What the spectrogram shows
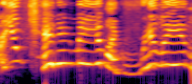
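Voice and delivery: high, loud screaming. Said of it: "that's when I started screaming at the screen".

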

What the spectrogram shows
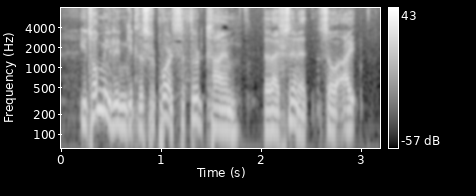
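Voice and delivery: ordinary talk, nothing marked

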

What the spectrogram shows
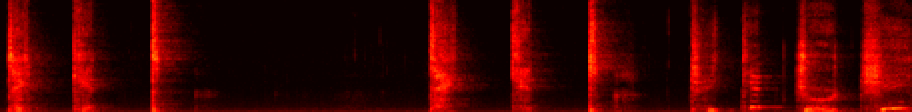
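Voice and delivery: breathy, whispered character voice. Describing a film character's voice from the trailers, doing a Pennywise voice. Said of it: "that's my Pennywise impression".

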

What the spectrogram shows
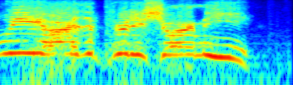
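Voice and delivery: battle-cry scream, high pitched and very loud.

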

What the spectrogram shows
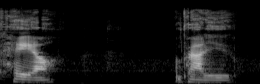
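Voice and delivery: put-on dog voice. Voicing the dog Winnie after asking her about the winners: voicing the dog Winnie. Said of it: "Winnie's like".

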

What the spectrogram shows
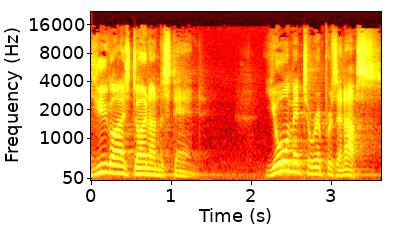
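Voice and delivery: normal talking voice

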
